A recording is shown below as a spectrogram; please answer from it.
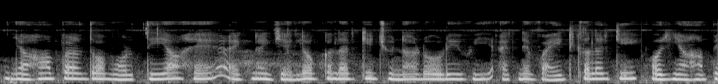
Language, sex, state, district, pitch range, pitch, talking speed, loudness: Hindi, female, Bihar, Jahanabad, 235-265 Hz, 250 Hz, 185 wpm, -16 LUFS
